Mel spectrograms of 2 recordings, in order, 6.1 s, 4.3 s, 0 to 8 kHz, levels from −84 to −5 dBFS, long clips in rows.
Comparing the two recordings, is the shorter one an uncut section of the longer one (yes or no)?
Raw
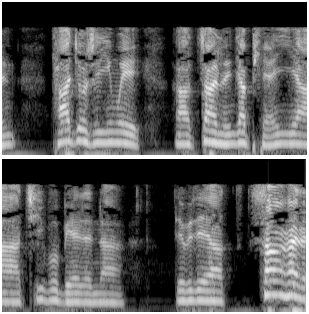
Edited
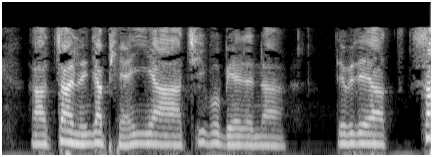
yes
